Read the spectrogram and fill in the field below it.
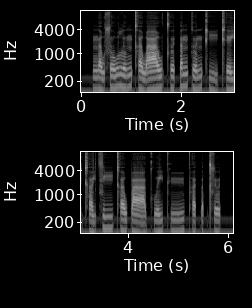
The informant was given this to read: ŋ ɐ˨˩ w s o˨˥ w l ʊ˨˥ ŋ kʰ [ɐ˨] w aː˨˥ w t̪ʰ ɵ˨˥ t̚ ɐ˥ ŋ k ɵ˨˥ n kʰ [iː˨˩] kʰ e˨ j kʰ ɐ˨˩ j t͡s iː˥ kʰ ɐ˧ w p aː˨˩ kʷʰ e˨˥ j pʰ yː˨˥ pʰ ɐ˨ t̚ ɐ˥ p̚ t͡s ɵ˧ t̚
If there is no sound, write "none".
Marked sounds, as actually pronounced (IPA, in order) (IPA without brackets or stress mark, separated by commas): ɐ˨˩, iː˨˩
